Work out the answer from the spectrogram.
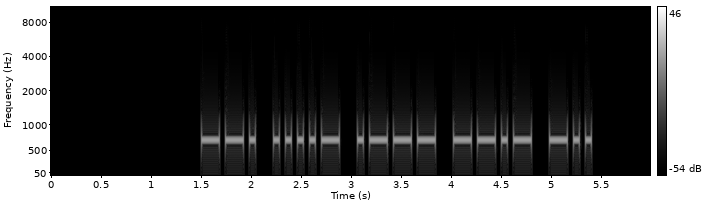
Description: Morse code, heard as a keyed tone, about 20 wpm, 700 Hz. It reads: G4JQD
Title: DXCC-100 Call Signs - 5 Characters - 20wpm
